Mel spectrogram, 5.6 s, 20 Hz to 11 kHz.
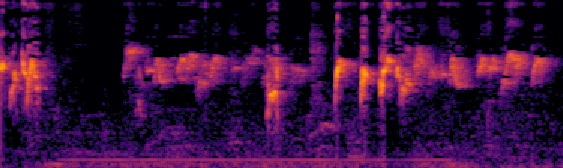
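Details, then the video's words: Red-whiskered bulbul song, short and easy in the 3-4-5 phrase-counting style, played to excite birds; an opening chirpy burst, a pause, then a flowing run of slurred whistles ending in bright accented notes, with a soft hum. "นกกรงหัวจุกริกมันส์ เพลงสั้นๆ ร้องง่ายๆ สไตล์นับดอก 3-4-5 เปิดยั้วนกฟังนกคึก"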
